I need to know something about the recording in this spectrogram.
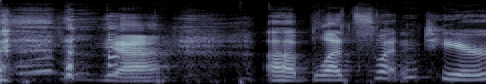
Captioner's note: laughs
